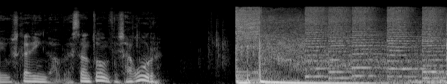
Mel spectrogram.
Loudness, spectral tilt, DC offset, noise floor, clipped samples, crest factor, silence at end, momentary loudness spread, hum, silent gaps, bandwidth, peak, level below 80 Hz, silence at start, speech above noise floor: -21 LUFS; -4.5 dB/octave; under 0.1%; -53 dBFS; under 0.1%; 14 dB; 0 s; 9 LU; none; none; 16 kHz; -6 dBFS; -24 dBFS; 0 s; 30 dB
